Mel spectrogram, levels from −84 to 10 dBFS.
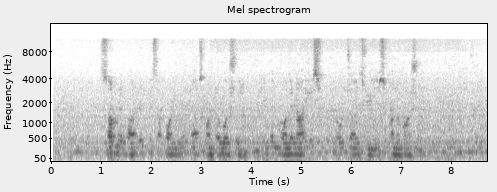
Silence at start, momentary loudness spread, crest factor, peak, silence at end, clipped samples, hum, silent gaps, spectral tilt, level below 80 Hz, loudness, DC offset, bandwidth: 0.05 s; 13 LU; 20 dB; -12 dBFS; 0 s; under 0.1%; none; none; -5.5 dB/octave; -52 dBFS; -33 LUFS; under 0.1%; 11.5 kHz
